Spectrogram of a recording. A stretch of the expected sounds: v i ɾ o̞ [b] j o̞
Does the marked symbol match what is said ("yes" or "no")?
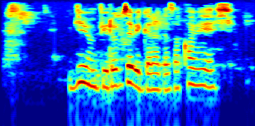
yes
